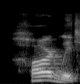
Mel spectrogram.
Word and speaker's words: Hardwich: And we will move on to our next panelist, which is Hardwich. Now, am I pronouncing that right? You got to help me out. Hardwich. The W sound.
